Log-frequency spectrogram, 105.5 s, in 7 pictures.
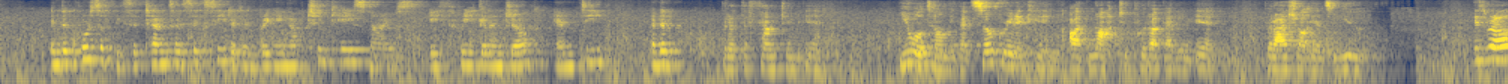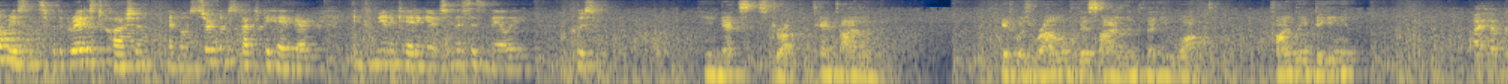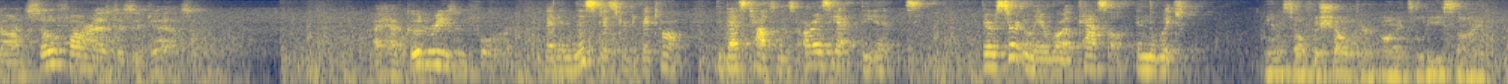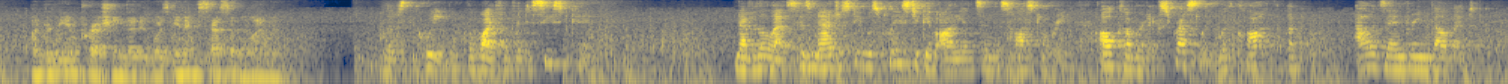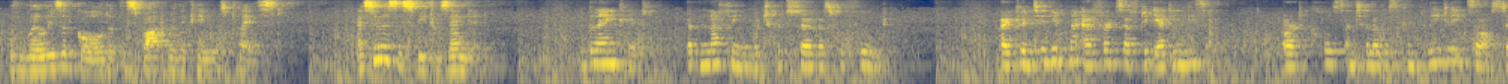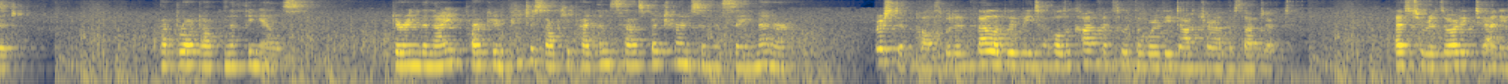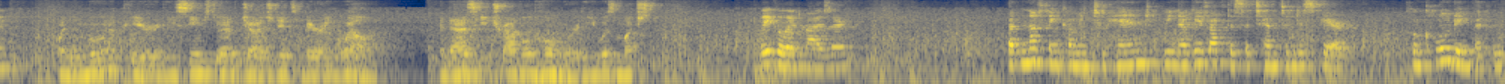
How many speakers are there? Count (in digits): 5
